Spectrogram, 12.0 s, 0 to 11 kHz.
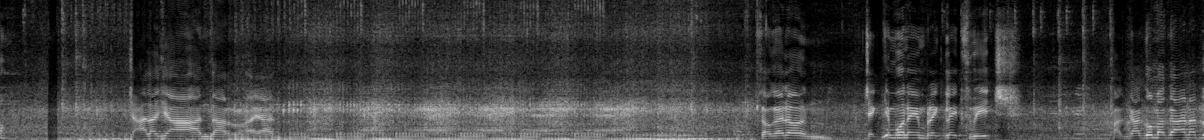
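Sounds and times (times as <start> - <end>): scooter engine idling: 0.6 - 7.6.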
